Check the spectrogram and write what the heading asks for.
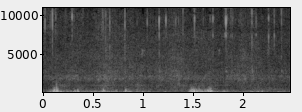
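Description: Wind buffeting the microphone in irregular low rumbling gusts, strongest about a second and a half in.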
